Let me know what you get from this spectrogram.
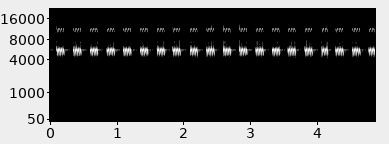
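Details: Rhythmic shrill pulsing of a male cricket on a summer evening, roughly four even chirps each second, unvarying in pitch and loudness, against a quiet background.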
